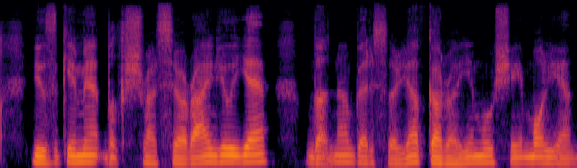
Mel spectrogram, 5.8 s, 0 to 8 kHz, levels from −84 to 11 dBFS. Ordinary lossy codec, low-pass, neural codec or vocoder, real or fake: Opus, 64 kbps; 7.2 kHz; codec, 16 kHz, 0.5 kbps, X-Codec, HuBERT features, trained on LibriSpeech; fake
